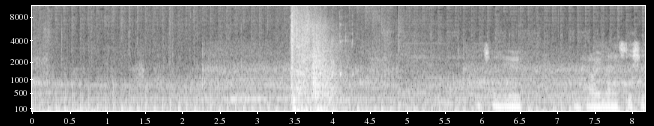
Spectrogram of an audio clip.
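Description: Gunfire in the turn-based game Wasteland 2, a single sharp burst of shots midway standing out over steady game ambience, with further clattering effects and a voice talking around it.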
